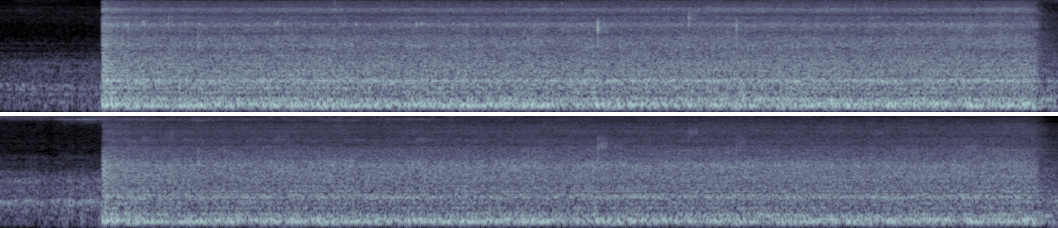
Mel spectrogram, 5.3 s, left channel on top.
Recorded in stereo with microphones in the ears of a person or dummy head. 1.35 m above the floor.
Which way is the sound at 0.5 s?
35° left (ahead or behind).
